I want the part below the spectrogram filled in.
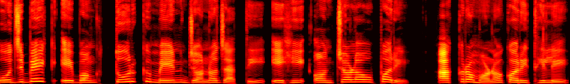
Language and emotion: Odia, neutral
